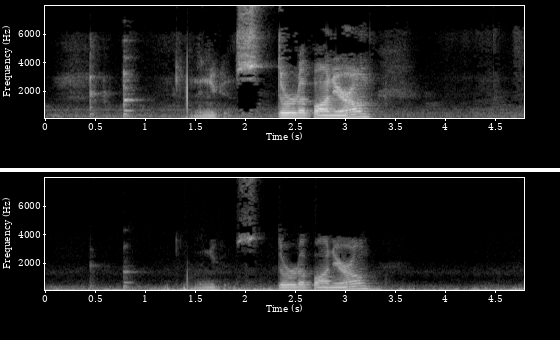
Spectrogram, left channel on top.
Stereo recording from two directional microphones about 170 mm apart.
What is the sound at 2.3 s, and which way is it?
Speech, 10° left (ahead or behind).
